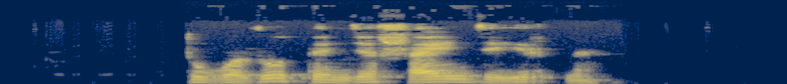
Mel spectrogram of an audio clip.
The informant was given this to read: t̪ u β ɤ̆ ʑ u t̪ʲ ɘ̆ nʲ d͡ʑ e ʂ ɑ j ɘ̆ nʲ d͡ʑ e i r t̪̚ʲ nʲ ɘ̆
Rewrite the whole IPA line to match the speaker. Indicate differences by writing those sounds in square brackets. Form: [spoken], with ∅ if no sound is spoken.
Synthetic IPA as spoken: t̪ u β ɤ̆ [ʐ] u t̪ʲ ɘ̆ nʲ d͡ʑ e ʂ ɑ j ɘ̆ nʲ d͡ʑ e i r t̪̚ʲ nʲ ɘ̆

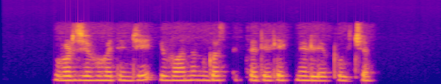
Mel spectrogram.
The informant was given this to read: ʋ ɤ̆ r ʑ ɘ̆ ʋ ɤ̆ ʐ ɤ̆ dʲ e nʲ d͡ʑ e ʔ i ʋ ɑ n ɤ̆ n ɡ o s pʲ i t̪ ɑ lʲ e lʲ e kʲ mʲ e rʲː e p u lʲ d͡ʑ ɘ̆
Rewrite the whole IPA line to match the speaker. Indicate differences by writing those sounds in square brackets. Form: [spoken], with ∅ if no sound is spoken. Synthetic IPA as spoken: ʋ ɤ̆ r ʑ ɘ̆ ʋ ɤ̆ [ʁ] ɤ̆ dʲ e nʲ d͡ʑ e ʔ i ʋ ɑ n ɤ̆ n ɡ o s pʲ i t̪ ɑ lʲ e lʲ e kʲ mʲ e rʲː e p u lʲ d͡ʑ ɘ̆

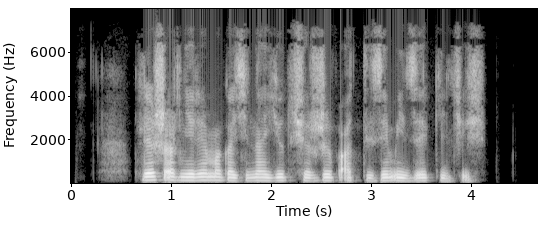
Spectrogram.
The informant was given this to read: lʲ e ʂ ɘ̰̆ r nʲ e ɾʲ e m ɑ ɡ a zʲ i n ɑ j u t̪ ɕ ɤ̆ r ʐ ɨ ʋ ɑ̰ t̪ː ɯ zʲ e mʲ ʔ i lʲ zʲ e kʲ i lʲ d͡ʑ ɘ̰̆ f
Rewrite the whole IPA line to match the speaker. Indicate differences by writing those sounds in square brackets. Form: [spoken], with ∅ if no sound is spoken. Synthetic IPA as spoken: lʲ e ʂ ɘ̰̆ r nʲ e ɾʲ e m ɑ ɡ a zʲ i n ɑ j u t̪ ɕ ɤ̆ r ʐ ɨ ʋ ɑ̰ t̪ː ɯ zʲ e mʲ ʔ i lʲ zʲ e kʲ i lʲ d͡ʑ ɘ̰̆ [ɕ]

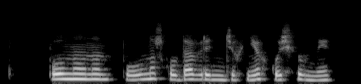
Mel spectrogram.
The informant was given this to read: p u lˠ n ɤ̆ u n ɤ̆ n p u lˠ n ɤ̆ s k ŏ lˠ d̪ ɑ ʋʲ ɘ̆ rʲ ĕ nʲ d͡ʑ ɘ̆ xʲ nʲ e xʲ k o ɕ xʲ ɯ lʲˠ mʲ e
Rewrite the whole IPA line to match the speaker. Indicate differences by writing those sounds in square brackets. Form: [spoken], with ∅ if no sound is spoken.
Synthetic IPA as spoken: p u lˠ n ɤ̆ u n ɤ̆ n p u lˠ n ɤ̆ [ʂ] k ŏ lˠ d̪ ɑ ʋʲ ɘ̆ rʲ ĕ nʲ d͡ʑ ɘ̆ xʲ nʲ e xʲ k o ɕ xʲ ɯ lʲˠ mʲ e

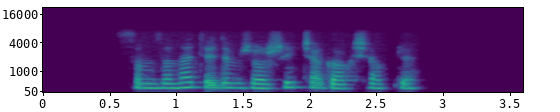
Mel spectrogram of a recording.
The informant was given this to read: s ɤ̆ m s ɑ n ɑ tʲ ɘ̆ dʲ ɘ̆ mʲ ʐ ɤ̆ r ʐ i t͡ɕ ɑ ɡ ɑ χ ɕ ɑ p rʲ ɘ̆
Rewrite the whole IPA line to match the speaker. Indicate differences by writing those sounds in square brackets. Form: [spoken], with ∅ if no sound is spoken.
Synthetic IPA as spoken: s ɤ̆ m [z] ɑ n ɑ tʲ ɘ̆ dʲ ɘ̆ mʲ ʐ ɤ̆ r ʐ i t͡ɕ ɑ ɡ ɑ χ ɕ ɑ p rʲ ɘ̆

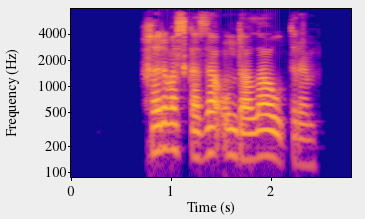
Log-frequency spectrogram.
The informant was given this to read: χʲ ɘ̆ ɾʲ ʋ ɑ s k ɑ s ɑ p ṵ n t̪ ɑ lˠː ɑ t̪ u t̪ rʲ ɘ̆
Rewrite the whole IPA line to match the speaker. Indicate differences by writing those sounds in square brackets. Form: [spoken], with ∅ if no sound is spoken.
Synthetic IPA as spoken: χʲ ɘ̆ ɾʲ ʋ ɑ s k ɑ [z] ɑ [ʔ] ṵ n [d̪] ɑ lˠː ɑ [∅] u t̪ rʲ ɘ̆

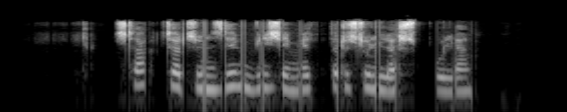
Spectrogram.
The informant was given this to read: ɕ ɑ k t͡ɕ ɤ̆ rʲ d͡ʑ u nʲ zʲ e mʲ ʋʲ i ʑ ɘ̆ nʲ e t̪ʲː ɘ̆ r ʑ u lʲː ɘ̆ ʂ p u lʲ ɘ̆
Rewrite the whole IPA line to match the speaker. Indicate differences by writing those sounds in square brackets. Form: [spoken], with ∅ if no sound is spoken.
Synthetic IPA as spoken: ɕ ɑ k t͡ɕ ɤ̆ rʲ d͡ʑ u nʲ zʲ e mʲ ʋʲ i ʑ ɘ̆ [mʲ] e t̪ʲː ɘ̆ r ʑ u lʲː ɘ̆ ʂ p u lʲ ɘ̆

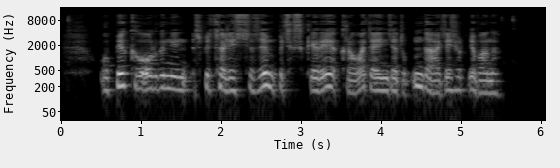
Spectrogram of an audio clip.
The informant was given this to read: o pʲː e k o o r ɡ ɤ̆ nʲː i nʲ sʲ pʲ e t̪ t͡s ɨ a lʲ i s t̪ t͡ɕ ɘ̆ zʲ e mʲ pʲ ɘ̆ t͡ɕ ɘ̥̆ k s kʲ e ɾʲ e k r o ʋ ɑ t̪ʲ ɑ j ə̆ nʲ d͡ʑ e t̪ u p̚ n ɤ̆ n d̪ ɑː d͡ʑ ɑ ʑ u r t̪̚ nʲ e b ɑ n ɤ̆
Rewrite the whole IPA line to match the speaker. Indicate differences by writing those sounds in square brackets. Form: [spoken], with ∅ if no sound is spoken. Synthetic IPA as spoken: o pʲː e k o o r ɡ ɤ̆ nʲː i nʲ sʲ pʲ e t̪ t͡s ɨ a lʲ i s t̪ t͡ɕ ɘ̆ zʲ e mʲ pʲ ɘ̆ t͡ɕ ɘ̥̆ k s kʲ e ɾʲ e k r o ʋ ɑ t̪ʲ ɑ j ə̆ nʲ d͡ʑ e t̪ u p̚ n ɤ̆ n d̪ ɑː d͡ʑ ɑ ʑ u r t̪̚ nʲ e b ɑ n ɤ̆

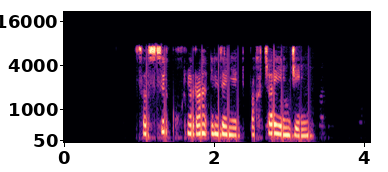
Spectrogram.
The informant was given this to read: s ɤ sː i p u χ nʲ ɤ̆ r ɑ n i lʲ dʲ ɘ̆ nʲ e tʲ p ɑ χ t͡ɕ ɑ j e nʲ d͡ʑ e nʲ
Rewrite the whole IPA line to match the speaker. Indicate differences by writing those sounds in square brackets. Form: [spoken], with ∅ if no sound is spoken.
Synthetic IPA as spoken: s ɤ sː i [k] u χ nʲ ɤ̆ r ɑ n i lʲ dʲ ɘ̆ nʲ e tʲ p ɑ χ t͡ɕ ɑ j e nʲ d͡ʑ e nʲ

